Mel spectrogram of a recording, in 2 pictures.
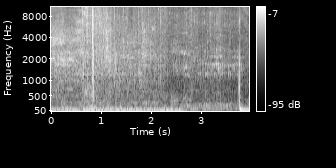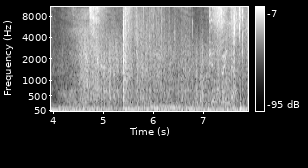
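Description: Confringo explosive spell blasts in Hogwarts Legacy, heavy booming bursts with sharp impacts over a dense rumble of combat noise, repeated several times in quick succession.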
